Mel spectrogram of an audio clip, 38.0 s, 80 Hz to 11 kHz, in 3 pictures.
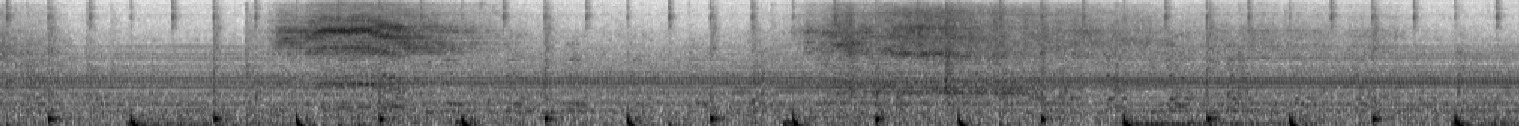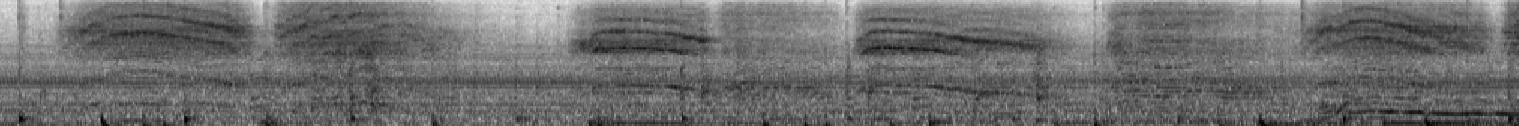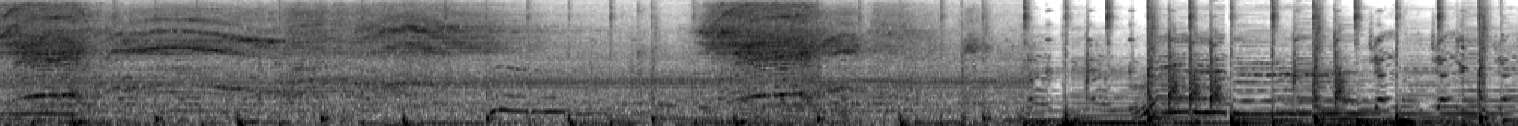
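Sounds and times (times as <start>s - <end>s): servo motors whining: 0.0s - 34.1s.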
